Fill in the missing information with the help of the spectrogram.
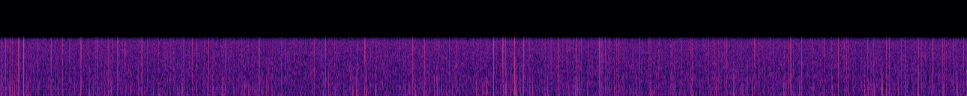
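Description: Static from an analog FPV video receiver with no signal: a steady hiss full of rapid irregular crackles and clicks.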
